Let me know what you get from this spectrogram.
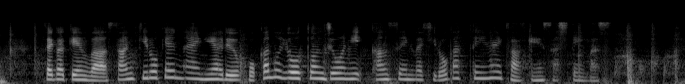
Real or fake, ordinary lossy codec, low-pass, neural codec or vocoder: fake; none; 7.2 kHz; codec, 16 kHz, 0.7 kbps, FocalCodec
